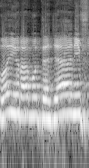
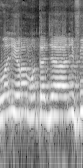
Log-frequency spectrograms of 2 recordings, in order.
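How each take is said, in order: No difference in how they are said.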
